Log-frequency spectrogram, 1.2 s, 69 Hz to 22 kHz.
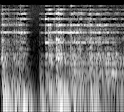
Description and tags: Drawing Metal Pole Through Metal Hole 4
Scraping a heavy iron rod (handle) against and through iron vice.
Noise reduction and corrective eq performed.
